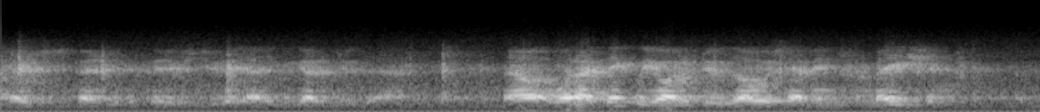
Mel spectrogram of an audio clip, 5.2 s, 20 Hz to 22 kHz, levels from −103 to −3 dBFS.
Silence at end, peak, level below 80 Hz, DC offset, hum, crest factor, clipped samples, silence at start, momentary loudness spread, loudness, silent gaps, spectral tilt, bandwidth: 0 s; -12 dBFS; -64 dBFS; 0.2%; 60 Hz at -70 dBFS; 16 dB; under 0.1%; 0 s; 19 LU; -28 LUFS; none; -6 dB/octave; 4.2 kHz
